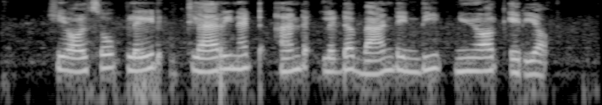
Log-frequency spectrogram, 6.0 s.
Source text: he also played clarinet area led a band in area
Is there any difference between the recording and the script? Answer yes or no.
yes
